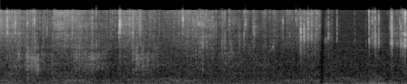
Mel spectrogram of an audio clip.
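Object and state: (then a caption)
Dry soap curls being crushed. Hands with long pink nails crush and crumble dry teal-green soap curls and shavings, small hollow-rolled solid pieces, between palms and fingers. A dense run of bright, dry crinkling crunches and small crackles follows, with a few sharper snaps near the end.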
